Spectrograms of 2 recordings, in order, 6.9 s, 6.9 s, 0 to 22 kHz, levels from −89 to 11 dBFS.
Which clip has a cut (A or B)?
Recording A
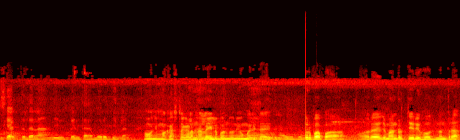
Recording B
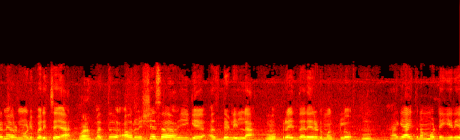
A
